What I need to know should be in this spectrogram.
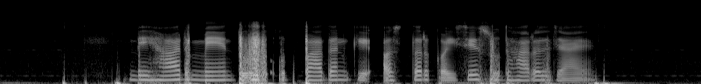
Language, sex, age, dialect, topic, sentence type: Magahi, female, 18-24, Western, agriculture, statement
